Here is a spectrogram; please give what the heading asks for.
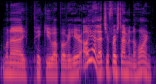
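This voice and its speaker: A man with a middle-pitched voice hosts a gaming video over background music. He talks casually and off the cuff, thinking aloud and chatting to characters in the game as he roleplays. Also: expressive, fast talker, fairly bright tone. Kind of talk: casual improvised Minecraft roleplay commentary.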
